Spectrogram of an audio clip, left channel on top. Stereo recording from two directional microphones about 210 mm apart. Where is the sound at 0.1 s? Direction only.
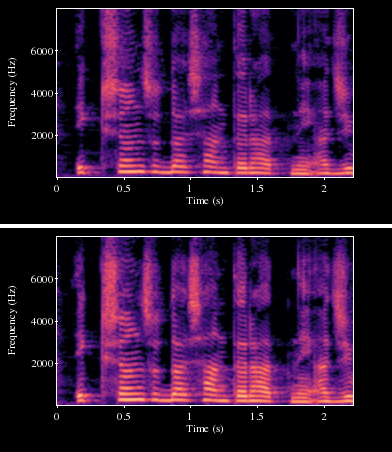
Centre (ahead or behind).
